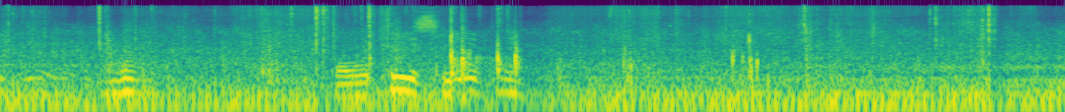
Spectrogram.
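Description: A man's footsteps crunch over grass and stones outdoors.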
